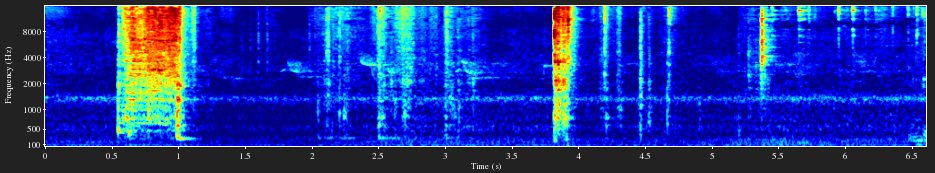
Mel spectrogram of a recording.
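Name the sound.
reassembling a Valtcan titanium military canteen mess kit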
